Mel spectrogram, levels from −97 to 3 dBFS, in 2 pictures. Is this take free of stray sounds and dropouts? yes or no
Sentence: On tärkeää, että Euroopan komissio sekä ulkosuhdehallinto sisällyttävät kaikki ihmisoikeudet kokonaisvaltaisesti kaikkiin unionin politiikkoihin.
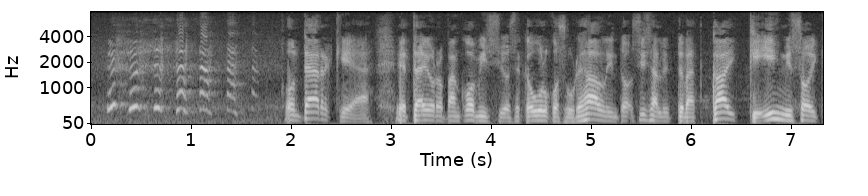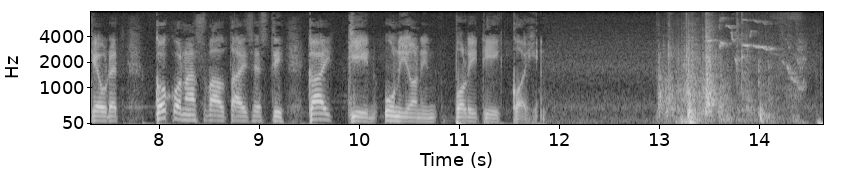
no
